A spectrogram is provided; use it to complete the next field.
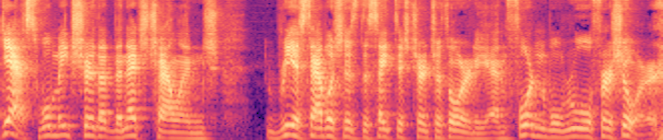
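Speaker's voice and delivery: plain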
